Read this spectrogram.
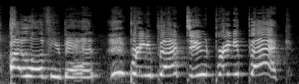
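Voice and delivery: very high squealing cheer; jubilant scream. A narrator's reading. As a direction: scream with delight in a high character voice. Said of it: "Kenny screamed jubilantly".

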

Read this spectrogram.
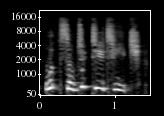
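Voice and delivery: high, polite question; polite woman. A narrator's reading. Beatrice makes conversation with Lupin, politely. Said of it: "Beatrice asked politely".

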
